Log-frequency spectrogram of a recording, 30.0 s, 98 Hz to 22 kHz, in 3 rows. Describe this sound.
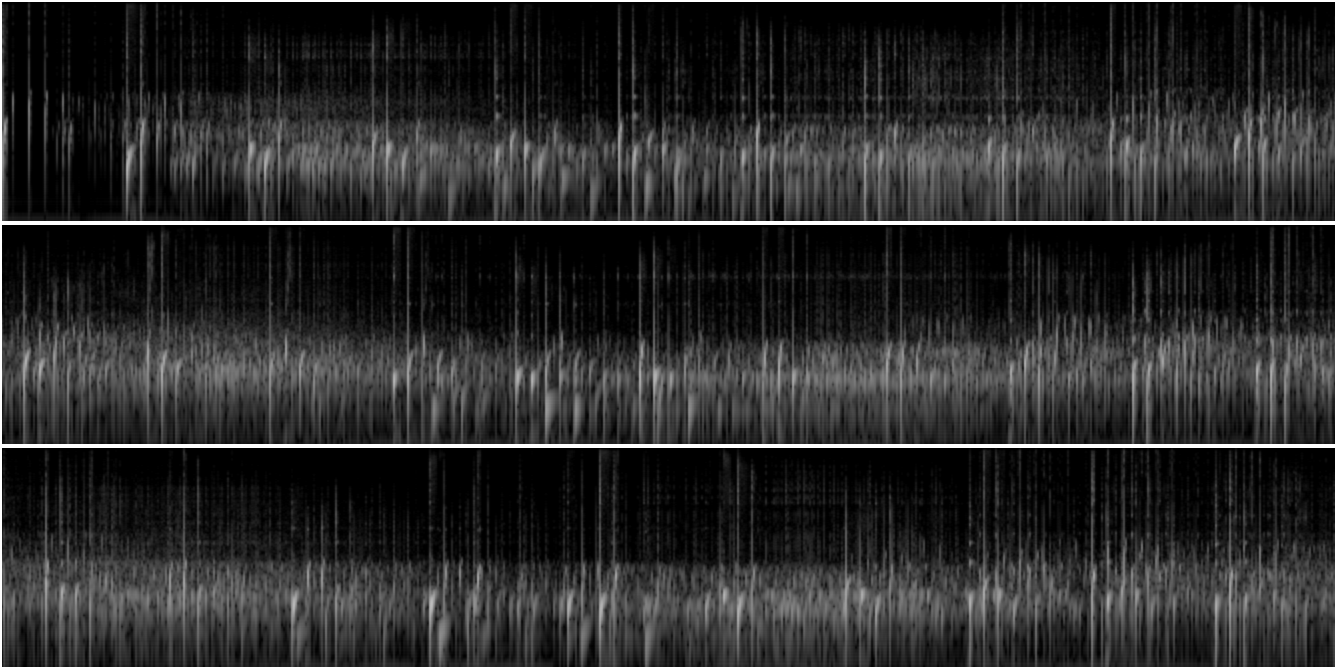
Soundscapes > Synthetic / Artificial
Blip blop reverb and echoes #003
blip, blop, echo, ipad, reverb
